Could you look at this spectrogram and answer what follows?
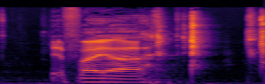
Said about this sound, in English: Speaking of a taste, I know it is only Tuesday at a little after noon, but I think I want to crack open this Coors Light.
